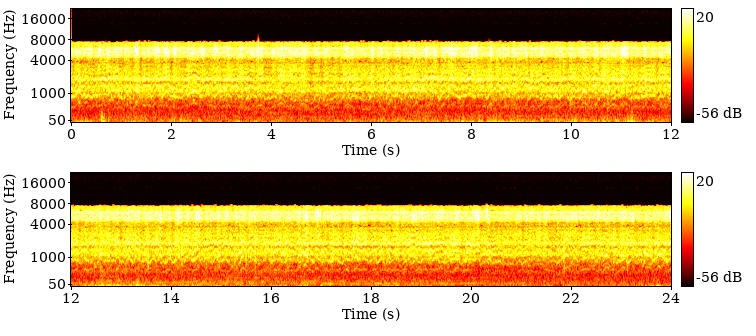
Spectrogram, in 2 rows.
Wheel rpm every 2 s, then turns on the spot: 110, 110, 100, 110, 120, 110, 110, 110, 120, 120, 100, 110.
none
